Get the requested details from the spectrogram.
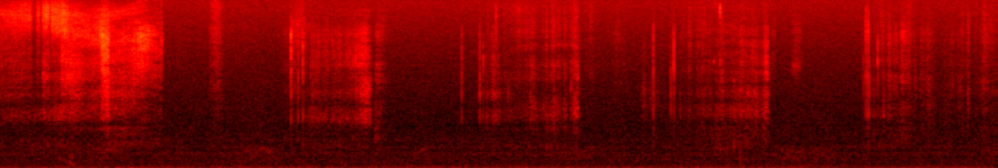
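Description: Long nails scratch and trace over the cover image of a closed hardcover crochet book with a laminated cardboard cover. Soft, bright scratching strokes come in irregular bursts over a low, steady hum, staying quiet throughout.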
